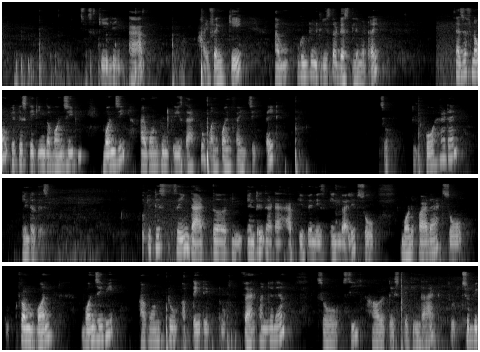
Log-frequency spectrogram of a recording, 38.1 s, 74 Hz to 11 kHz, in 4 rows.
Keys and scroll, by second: 2.5 space.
